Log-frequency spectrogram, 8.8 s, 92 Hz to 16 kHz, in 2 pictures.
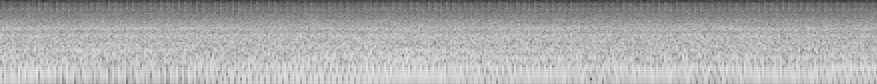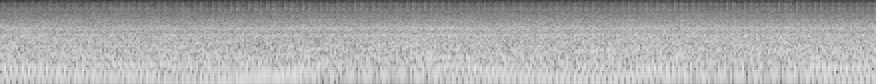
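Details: Mitsubishi Satoh S470D Buck diesel tractor after new transmission/hydraulic screen, oil filter, fuel lines and fuel filter: steady busy idle clatter, no misses or knocks, though owner felt it wasn't running quite right and considered bleeding injector lines.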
